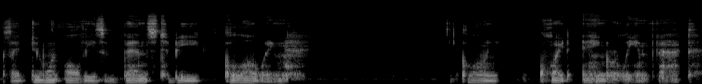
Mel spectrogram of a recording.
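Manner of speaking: soft, whispered voice. Doing a quick bit of shading on the teeth, whispering. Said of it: "I keep whispering so much in these videos".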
